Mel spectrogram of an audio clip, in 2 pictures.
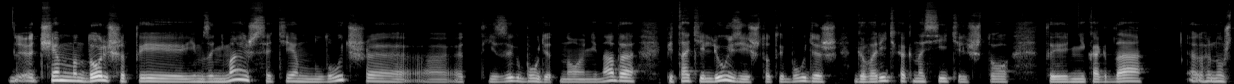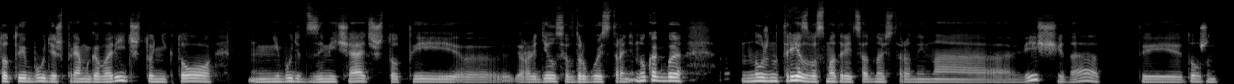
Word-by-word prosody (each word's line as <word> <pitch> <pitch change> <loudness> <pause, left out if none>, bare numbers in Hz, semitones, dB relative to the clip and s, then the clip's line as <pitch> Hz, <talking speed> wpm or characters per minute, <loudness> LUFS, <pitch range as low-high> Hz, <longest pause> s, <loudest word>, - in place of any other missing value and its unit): м, 160 - -1
чем 180 -5 +6
дольше 170 -1 +8
ты 140 -3 +1
им 130 0 -3
занимаешься, 140 - +1
тем 135 -2 -4
лучше, 150 +7 -2
э, 120 -4 -7
этот 120 -1 -13
язык 130 +6 -2
будет. 130 -5 -3
Но 120 -1 -5
не 115 0 -7
надо 160 +2 +2 0.3
питать 155 0 -2
иллюзий, 140 -2 +4
что 125 +1 -5
ты 125 - -7
будешь 135 0 -1
говорить 130 +6 0
как 150 -2 -3
носитель, 135 -2 -4
что 125 -1 -7 0.3
ты 125 0 +1
никогда 125 +3 0 0.4
э, 150 - -4
ну, 145 -1 -2
что 140 +2 +2
ты 150 +1 +3
будешь 135 -2 0
прям 130 -2 -2
говорить, 130 +8 +2
что 170 -6 -2
никто 135 +1 +1 0.3
не 125 +1 -4
будет 135 -2 -2
замечать, 130 +2 -1
что 125 -3 -5
ты, 125 -1 -4
э, 115 -1 -9
родился 130 +2 -1
в 120 - -7
другой 125 0 +1
стране. 130 +1 -4
Ну, 175 +1 +1
как 180 -2 +3
бы, 170 -2 +5 0.6
нужно 155 +2 +2
трезво 170 -4 +7
смотреть, 130 -1 -1
с - - -10
одной 130 0 -3
стороны, 125 0 -9
на, 115 -2 -9
а, - - -16
вещи, 145 - -2
да: 135 +5 -6 0.4
ты 120 -1 -4
должен 130 -1 -5
130 Hz, 145 wpm, -23 LUFS, 125-145 Hz, 0.6 s, дольше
